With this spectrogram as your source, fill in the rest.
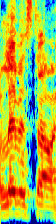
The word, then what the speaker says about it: Livingstone: yardage, because Peter Parker Livingstone had the long one. Actually, I think it's Livingston now, but we can talk about that later. You're right. The E is silent.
